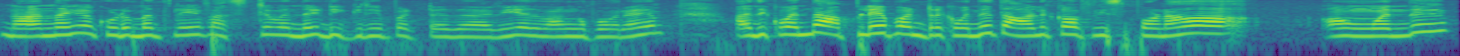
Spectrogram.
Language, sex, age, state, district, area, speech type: Tamil, female, 18-30, Tamil Nadu, Coimbatore, rural, spontaneous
